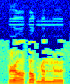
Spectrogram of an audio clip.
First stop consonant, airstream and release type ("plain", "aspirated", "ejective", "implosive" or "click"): implosive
